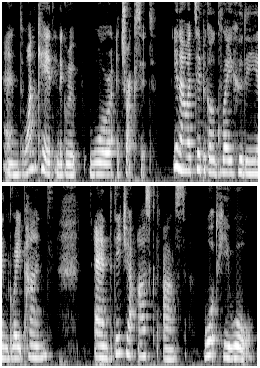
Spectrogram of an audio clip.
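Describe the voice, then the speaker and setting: A woman's voice: mid-range voice, slow pace, a little mellow. A young adult woman with a Polish accent, an English teacher talking through her solo podcast in a careful, earnest and slightly formal way.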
